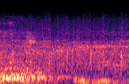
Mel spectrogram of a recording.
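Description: Live reggae band playing, with a repeating bass note under it, while the audience applauds.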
